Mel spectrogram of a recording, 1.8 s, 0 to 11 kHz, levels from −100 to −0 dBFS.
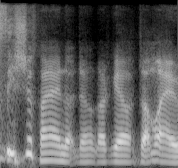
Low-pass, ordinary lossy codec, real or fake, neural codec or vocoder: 9.9 kHz; AAC, 64 kbps; fake; codec, 16 kHz in and 24 kHz out, 0.4 kbps, LongCat-Audio-Codec, four codebook decoder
